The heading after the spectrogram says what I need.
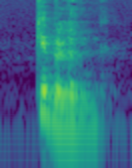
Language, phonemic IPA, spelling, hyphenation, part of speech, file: Dutch, /ˈkɪbələ(n)/, kibbelen, kib‧be‧len, verb, Nl-kibbelen.ogg
- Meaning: to bicker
